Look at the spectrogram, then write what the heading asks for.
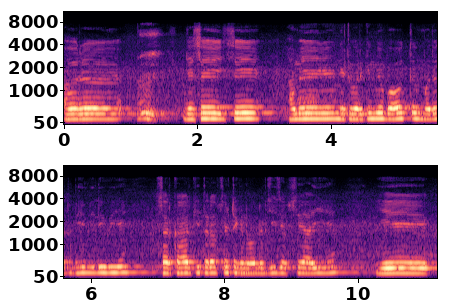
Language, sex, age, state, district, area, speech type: Hindi, male, 45-60, Uttar Pradesh, Lucknow, rural, spontaneous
